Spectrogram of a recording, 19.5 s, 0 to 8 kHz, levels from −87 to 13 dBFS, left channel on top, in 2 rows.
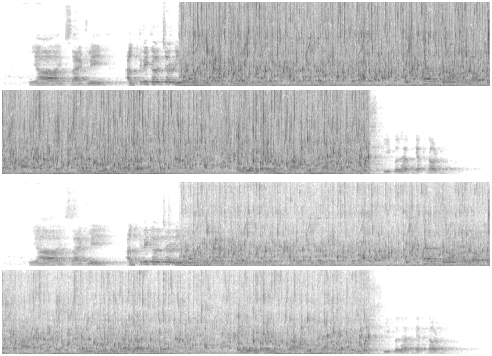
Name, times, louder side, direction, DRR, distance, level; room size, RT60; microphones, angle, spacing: voice 1, 0.5-2.0 2.5-7.5 8.3-13.8 14.4-18.5, left 2 dB, 55° left, -1 dB, 2.8 m, -45 dB
sound 1, 3.5-17.1, left 8 dB, 75° left, 0.4 m, -36 dB
24.0 x 23.5 x 2.3 m, 1.4 s
head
